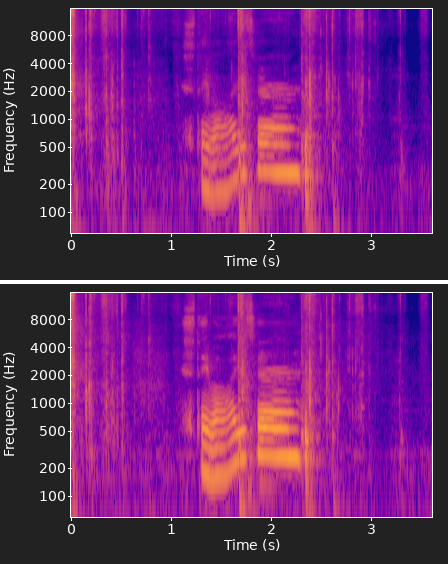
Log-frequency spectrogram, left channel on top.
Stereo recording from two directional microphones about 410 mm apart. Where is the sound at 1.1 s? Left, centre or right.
Right.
